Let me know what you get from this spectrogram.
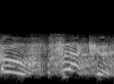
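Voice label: Italian damaged aa mood med, speech; War Thunder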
